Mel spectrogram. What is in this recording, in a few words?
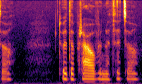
"prawf", Welsh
